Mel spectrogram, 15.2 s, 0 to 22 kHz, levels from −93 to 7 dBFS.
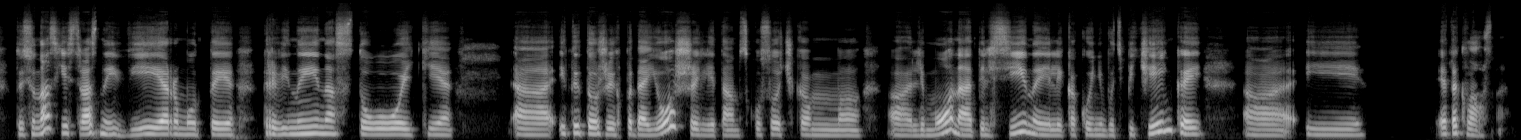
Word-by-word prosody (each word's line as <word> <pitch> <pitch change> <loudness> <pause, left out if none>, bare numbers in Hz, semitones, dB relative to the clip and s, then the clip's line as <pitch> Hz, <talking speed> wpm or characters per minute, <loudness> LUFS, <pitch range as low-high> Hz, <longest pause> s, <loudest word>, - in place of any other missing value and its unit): То 170 - -6
есть 165 - -1
у - - -2
нас 280 - +3
есть 205 -3 -2
разные 175 -2 +3
вермуты, 170 0 +2 0.3
травяные 185 +1 +2
настойки, 165 -3 +1 0.6
а, 160 -2 +2
и 200 - -4
ты 210 +2 0
тоже 185 -4 +2
их 160 - -8
подаёшь 175 - +3
или 155 -2 -2
там 150 -1 -4
с 145 - -5
кусочком, 155 -2 -5
м, 145 -1 -4 0.2
а, 150 -2 -3
лимона, 150 +1 +3
апельсина 170 +5 +1
или 150 0 -2
какой-нибудь 155 -1 -6
печенькой, 195 - +2 0.4
а, 155 -2 -3
и 160 -2 -7 0.7
это 190 +3 +2
классно. 160 -8 -6
165 Hz, 120 wpm, -25 LUFS, 155-180 Hz, 0.7 s, нас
